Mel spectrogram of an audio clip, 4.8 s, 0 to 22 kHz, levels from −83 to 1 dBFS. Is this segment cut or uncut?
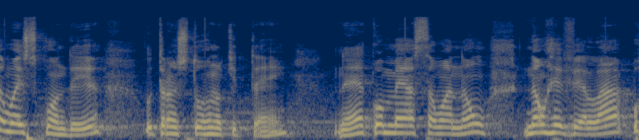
uncut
